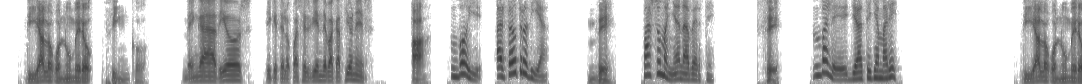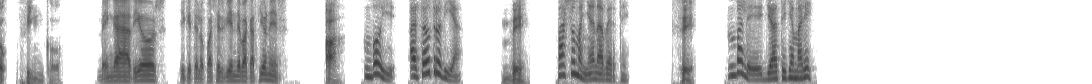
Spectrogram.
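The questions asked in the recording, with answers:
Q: Venga, adiós, y que te lo pases bien de vacaciones.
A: C: Vale, ya te llamaré.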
